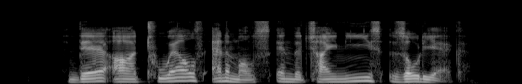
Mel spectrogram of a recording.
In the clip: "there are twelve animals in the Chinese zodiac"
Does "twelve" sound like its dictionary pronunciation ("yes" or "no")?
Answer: yes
